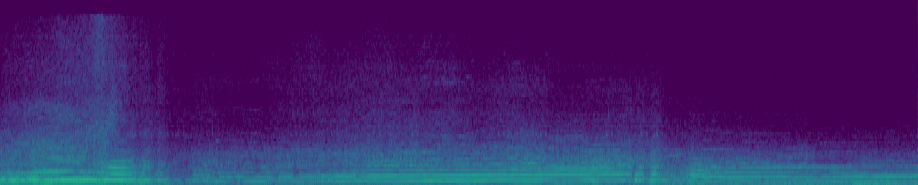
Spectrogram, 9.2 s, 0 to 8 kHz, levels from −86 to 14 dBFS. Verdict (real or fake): fake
